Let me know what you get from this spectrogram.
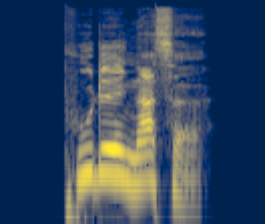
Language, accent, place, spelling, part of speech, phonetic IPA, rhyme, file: German, Germany, Berlin, pudelnasse, adjective, [ˌpuːdl̩ˈnasə], -asə, De-pudelnasse.ogg
- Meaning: inflection of pudelnass: 1. strong/mixed nominative/accusative feminine singular 2. strong nominative/accusative plural 3. weak nominative all-gender singular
